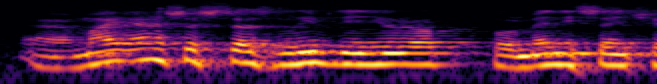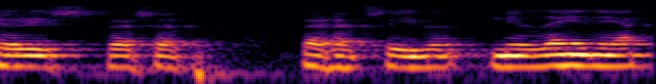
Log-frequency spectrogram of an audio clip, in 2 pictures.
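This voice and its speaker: There is audible room echo and noticeable background noise. Through it, a man talks at a medium pitch. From Slovakia, northern mountains. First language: Slovak. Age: 90s. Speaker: Holocaust survivor speaker. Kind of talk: public talk with slides. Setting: community center with audience. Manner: halting.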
